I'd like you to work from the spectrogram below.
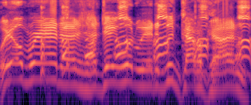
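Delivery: put-on drunk, smoky-voiced old hobo voice. Host opening this week's comics show after comic con, sounding like a drunk smoky hobo. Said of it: "a drunk old smoky hobo".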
